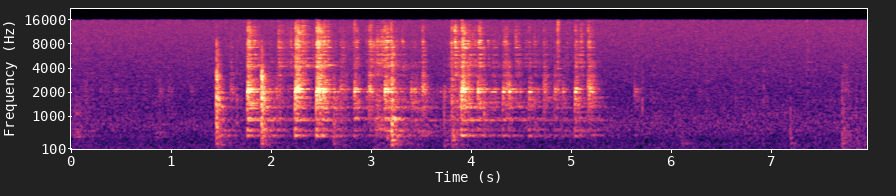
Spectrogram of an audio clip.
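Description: Metal chimney pipe clanking and ringing as a section is fitted at the top of the flue: a quick run of knocks lasting about four seconds.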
